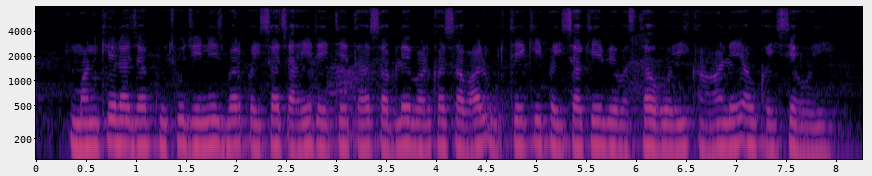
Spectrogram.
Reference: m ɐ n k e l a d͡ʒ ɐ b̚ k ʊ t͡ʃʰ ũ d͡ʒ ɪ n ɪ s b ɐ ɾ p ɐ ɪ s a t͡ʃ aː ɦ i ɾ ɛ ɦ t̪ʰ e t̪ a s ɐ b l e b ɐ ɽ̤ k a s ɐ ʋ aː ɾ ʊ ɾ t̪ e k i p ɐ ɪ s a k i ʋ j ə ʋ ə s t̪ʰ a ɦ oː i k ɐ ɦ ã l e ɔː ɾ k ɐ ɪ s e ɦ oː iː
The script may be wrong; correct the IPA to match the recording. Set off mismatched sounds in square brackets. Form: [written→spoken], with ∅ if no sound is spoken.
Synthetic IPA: m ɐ n k e l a d͡ʒ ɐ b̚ k ʊ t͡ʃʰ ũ d͡ʒ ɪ n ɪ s b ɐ ɾ p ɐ ɪ s a t͡ʃ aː ɦ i ɾ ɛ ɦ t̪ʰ e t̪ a s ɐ b l e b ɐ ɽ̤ k a s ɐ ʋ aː [ɾ→l] ʊ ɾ t̪ e k i p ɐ ɪ s a k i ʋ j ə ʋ ə s t̪ʰ a ɦ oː i k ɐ ɦ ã l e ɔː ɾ k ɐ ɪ s e ɦ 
